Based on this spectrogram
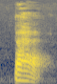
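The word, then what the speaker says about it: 报: and that means bag but if you say bow the fourth tone straight down that means newspaper so everything's depend on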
